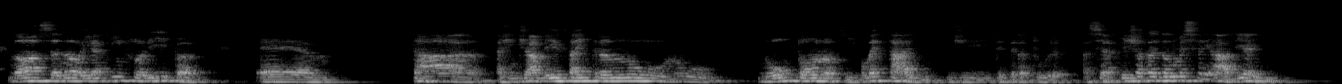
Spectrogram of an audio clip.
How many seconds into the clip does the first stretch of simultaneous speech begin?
none

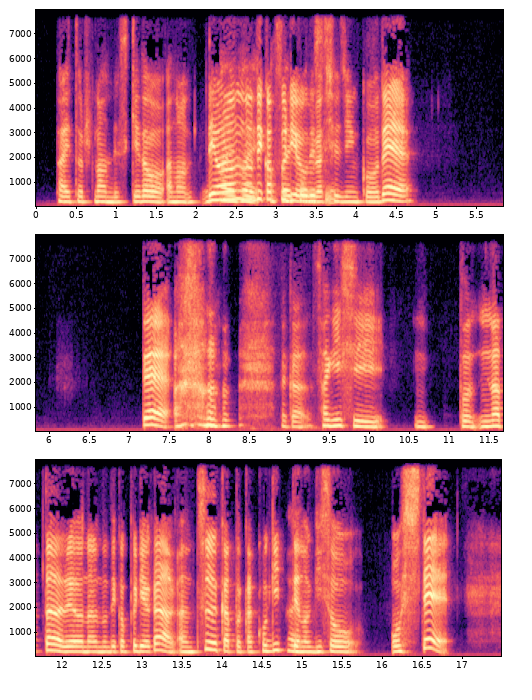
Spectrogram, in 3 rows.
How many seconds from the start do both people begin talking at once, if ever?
2.3 s

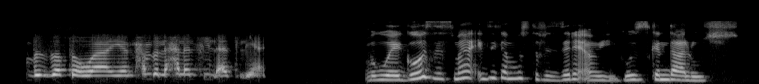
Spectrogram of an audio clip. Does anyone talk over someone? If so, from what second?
none

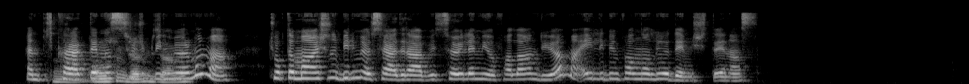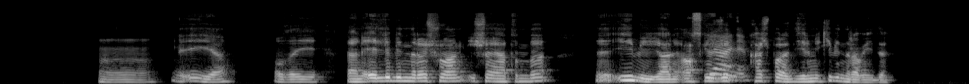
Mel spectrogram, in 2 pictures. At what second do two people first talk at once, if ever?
0.5 s

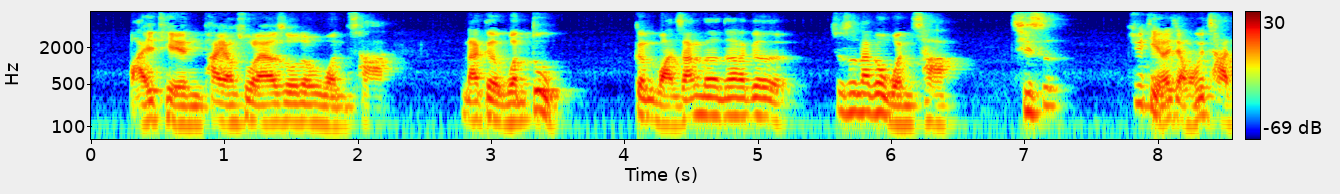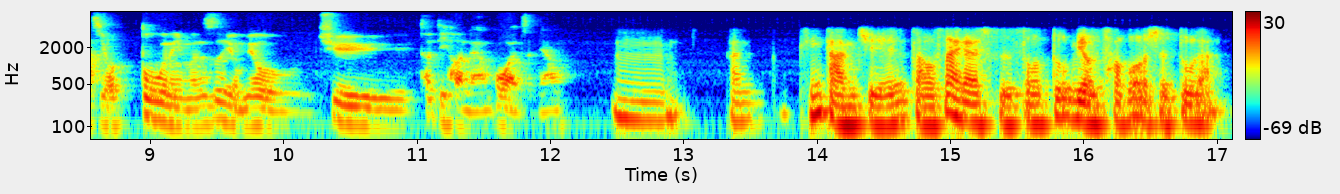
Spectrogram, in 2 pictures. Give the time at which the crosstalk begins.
none

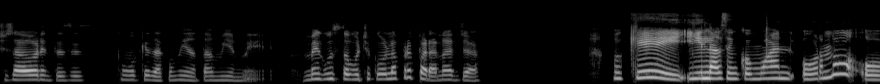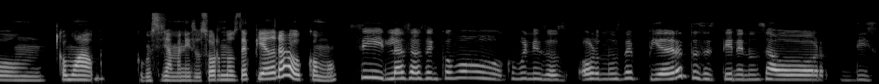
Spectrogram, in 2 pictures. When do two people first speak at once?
none

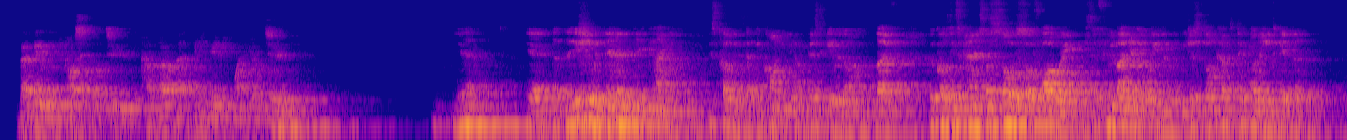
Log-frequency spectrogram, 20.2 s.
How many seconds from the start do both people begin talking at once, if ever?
none

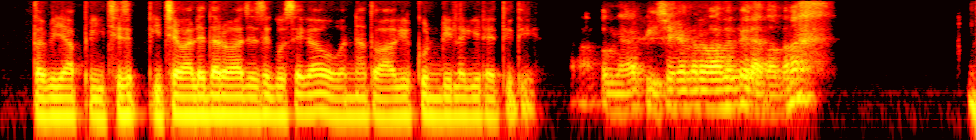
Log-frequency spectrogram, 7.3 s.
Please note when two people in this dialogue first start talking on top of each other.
none

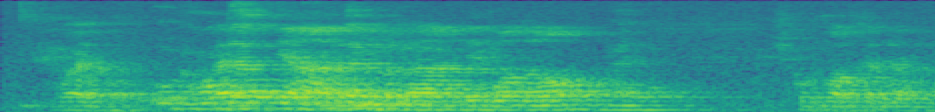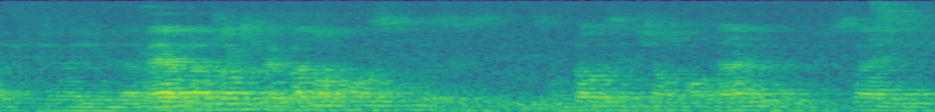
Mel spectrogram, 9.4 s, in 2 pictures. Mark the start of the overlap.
1.0 s

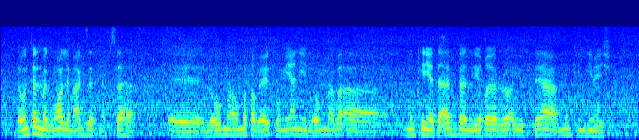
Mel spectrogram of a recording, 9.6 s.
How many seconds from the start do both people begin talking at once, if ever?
none

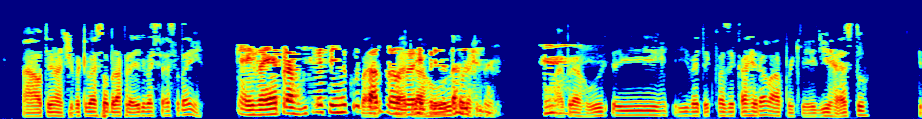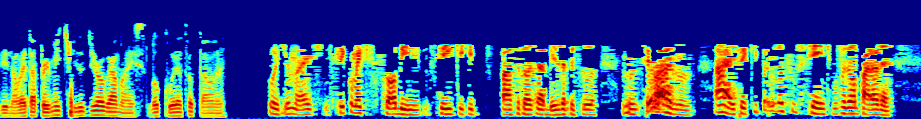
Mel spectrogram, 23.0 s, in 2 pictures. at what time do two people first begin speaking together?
4.5 s

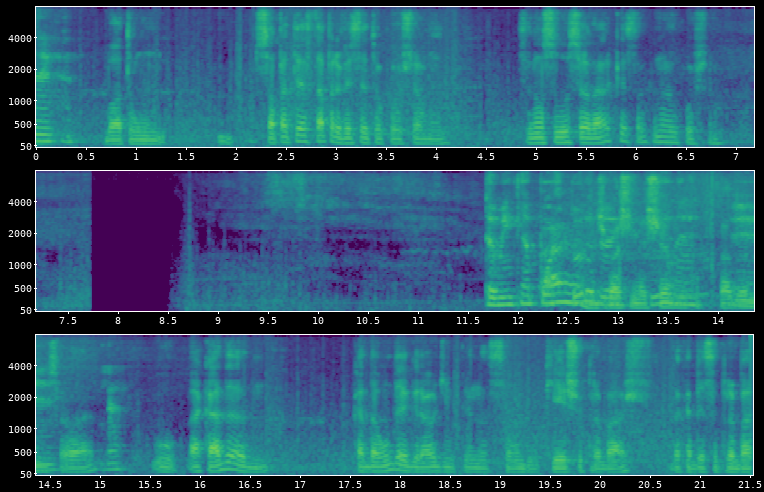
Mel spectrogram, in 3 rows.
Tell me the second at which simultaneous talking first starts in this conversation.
12.2 s

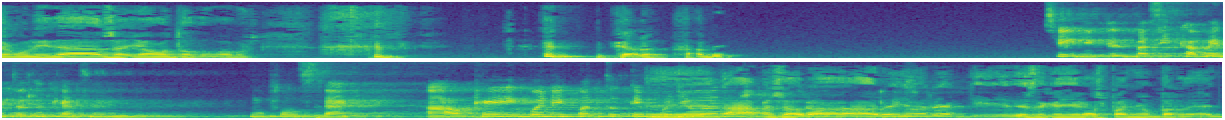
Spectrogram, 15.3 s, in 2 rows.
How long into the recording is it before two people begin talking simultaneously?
11.7 s

